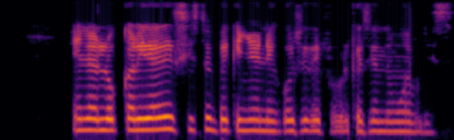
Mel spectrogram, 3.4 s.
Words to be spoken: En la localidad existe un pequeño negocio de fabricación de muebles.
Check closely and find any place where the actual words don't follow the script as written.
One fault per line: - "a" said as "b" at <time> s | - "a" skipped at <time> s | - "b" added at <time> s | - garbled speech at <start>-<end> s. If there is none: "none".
none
